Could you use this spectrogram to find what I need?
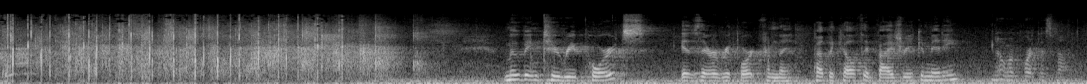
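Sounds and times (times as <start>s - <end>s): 
applause: 0.0s - 4.3s
speech: 5.0s - 10.8s.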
